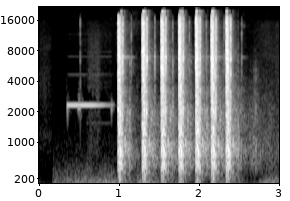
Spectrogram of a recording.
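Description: A shot timer beeps, then a pistol fires a rapid bill drill, seven sharp shots in quick, even succession, loud and close outdoors.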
